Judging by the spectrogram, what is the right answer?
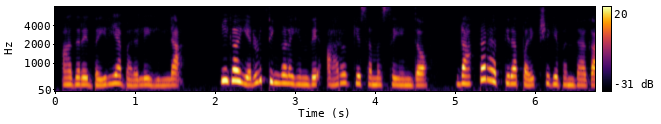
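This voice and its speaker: A woman's voice: a little high, mellow, no room sound, studio quality, natural voice. A woman reading as a remorseful young woman. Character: young woman writing a farewell letter, remorseful.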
